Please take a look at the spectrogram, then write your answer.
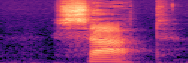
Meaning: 1. garden, orchard 2. park, garden
- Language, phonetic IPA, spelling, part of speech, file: Belarusian, [sat], сад, noun, Be-сад.ogg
